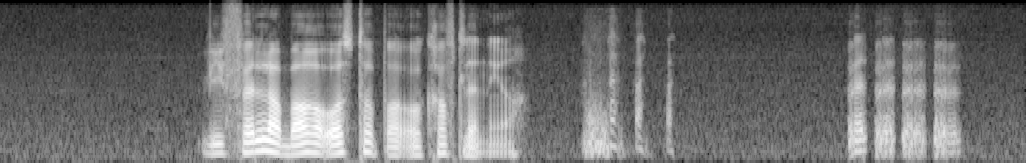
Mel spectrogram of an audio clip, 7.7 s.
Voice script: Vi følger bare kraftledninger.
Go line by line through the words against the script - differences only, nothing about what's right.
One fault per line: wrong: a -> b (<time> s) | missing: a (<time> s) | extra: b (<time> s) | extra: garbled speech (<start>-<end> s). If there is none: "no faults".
extra: åstopper og (2.4 s)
